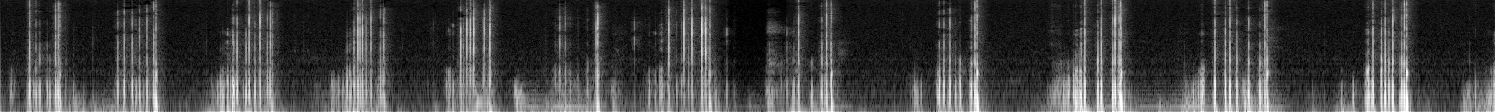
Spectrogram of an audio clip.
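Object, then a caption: Small carved wooden bird figure. A small, solid, painted carved wooden bird pencil topper is scratched and tapped on its textured surface with long nails. Bursts of dry scratching and crisp tapping come in uneven clusters over a deep low rumble, with short bright clicks that die away quickly.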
